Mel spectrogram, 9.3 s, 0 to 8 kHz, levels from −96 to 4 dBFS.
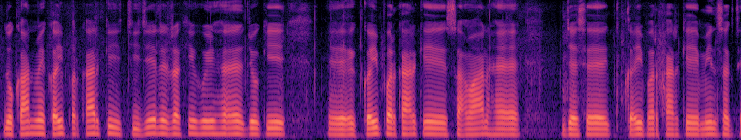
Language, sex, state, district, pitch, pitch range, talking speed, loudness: Hindi, male, Chhattisgarh, Bilaspur, 130 Hz, 120-135 Hz, 135 wpm, -27 LUFS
